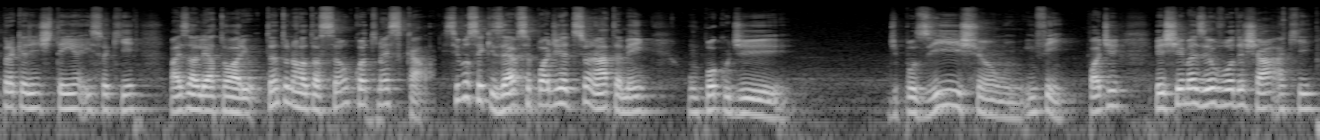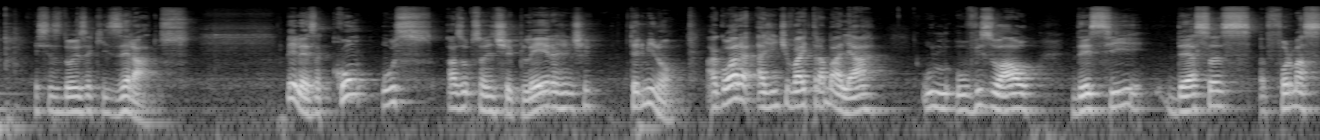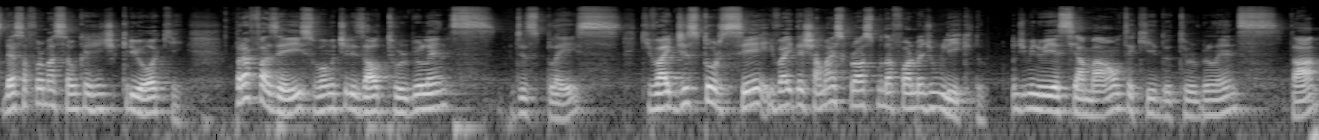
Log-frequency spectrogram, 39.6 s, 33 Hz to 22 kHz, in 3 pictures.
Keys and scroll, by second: 13.2 0, 13.3 Return, 19.6 space, 28.8-30.8 typing.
